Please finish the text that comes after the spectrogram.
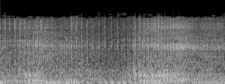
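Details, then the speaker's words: Honda ADV 160 scooter at 1,019 km, idling with a harsh, jackhammer-like clatter from the engine; a seized piston is suspected and the engine is being disassembled to confirm the diagnosis. "Tá parecendo, galera, barulho de pistão fundido, mas como a moto tem 1000 km, a gente vai ter que desmontar para ter o diagnóstico exato."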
